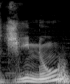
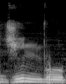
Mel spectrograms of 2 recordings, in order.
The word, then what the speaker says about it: Jinu: It's Jinu. I always thought it was Jinwoo, but I guess the W is silent.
